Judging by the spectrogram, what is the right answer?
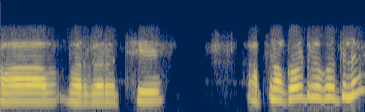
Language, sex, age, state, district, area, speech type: Odia, male, 30-45, Odisha, Malkangiri, urban, conversation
